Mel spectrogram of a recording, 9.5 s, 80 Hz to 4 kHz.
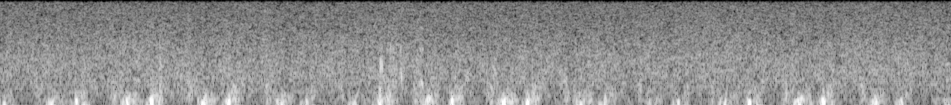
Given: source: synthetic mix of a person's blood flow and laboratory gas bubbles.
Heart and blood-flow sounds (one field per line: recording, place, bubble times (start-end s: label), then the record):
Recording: Doppler ultrasound of blood flow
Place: precordium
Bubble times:
3.76-4.27 s: bubbles
From the record:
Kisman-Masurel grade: 211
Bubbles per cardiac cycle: several, 3 to 8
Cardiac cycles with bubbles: 1 to 10%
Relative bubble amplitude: barely perceptible (0.100 to 0.250)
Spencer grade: 1 (occasional bubble signal discernible with the cardiac motion signal, with majority of cardiac periods free of bubbles)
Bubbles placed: anywhere in the cardiac cycle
